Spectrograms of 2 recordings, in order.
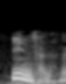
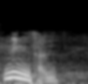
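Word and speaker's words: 佞臣: 印臣，那个字怎么读？一个人字边一个吏什么？令，印，哎，等一下，令臣。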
